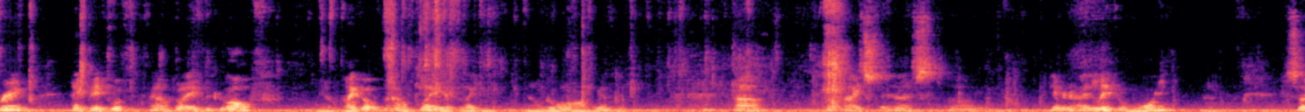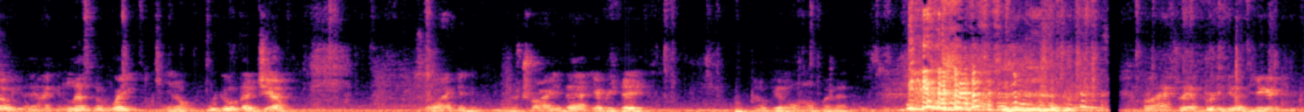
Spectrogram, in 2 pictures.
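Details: Adult man speaking years after a left-hemisphere stroke, in the chronic stage and improving with therapy; chronic nonfluent aphasia with apraxia of speech.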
